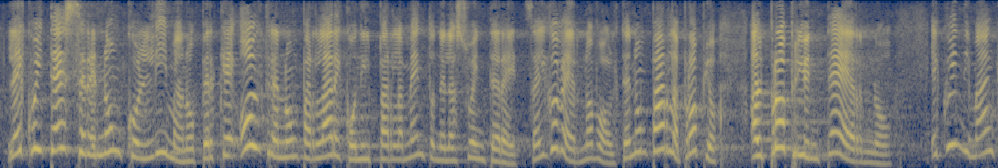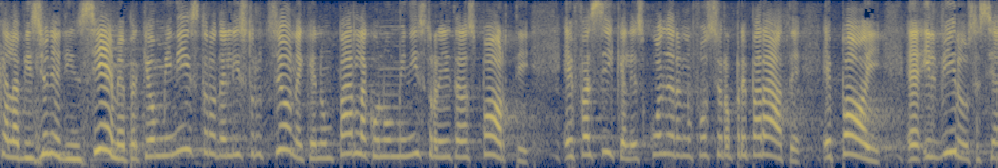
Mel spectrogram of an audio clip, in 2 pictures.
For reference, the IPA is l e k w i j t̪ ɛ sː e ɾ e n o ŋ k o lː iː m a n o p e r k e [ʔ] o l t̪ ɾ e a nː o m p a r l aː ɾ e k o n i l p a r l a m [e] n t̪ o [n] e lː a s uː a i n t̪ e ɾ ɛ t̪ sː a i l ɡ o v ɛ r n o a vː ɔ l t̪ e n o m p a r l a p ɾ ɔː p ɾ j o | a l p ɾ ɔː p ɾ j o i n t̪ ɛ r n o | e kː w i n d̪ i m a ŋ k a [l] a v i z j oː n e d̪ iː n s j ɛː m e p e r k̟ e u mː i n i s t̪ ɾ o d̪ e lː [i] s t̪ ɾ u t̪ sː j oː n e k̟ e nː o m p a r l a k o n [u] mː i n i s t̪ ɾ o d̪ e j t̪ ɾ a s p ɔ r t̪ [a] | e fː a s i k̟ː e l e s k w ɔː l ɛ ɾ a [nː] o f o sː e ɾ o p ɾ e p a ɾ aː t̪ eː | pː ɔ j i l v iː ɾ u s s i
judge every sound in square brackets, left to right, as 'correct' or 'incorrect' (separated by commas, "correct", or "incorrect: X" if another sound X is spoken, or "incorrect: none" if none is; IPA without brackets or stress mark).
correct, correct, correct, correct, correct, correct, incorrect: i, incorrect: n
